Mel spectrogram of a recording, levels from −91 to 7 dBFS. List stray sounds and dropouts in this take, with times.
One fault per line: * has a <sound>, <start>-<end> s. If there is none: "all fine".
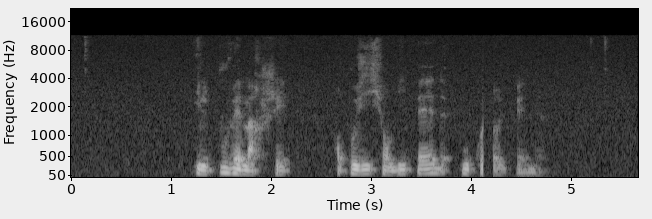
* has a dropout, 4.1-4.2 s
